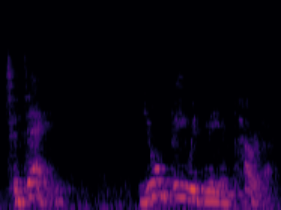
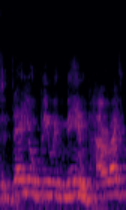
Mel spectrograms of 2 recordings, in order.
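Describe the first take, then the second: First: Softer, gentle and hushed; a dying man's soft promise to a criminal; soft quote of Jesus. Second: Higher, mock-disbelieving echo of the words; incredulous repeat. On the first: Acted. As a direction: say it softly, as a quiet promise. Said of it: "And he turns to him and says". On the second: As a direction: repeat it as if it's absurd. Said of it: "What a ridiculous thing to say".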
